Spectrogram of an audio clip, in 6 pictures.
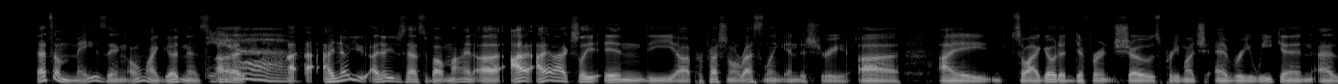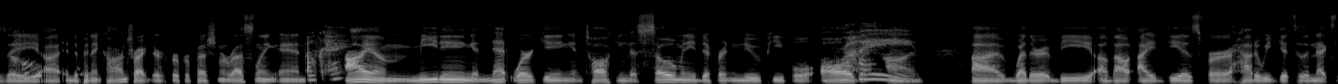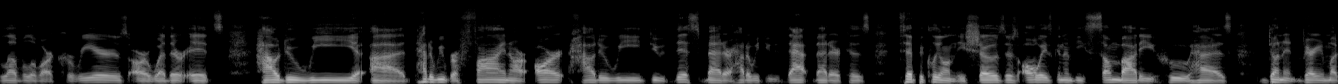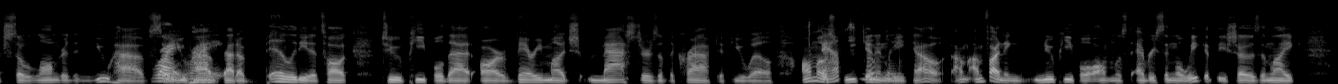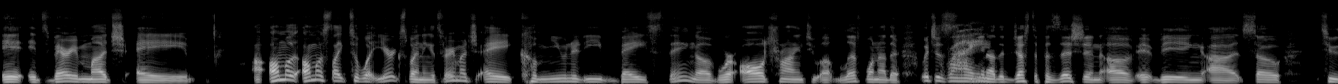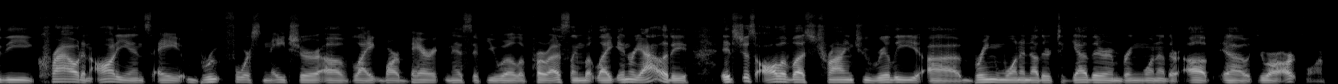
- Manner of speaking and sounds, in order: stressed: "ability"; tapping; "barbarousness" said as "barbaricness"
- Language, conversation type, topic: English, unstructured, Have you ever found a hobby that connected you with new people?
- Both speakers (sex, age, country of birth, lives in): female, 45-49, United States, United States; male, 30-34, United States, United States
